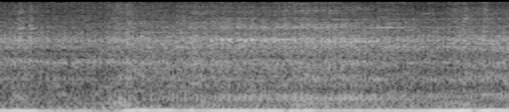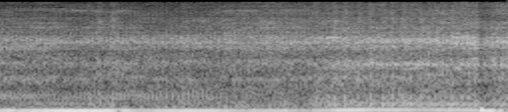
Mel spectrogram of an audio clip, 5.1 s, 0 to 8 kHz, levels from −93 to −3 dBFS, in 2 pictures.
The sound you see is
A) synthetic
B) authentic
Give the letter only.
B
